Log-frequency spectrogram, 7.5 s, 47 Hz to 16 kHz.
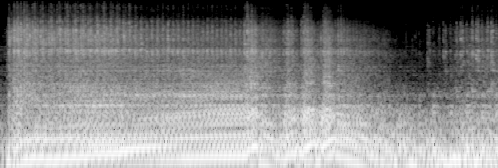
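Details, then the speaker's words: Healthy 52 Ford rat rod V8 catching on first start outside after fuel pump hookup and fuel in the carb, loud raw open-header sound with no stacks fitted, even idle and clean blips up and down, no knocks or misfires. "sounds really good well that's impressive thing sounds great"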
